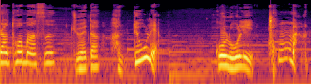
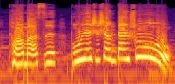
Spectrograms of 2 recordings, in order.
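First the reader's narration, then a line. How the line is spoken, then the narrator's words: Calling out. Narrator (Chinese): 邓肯又到处喊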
